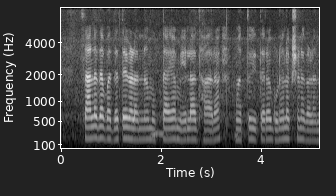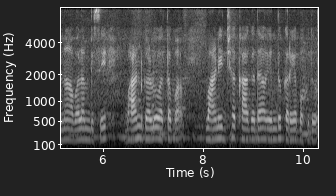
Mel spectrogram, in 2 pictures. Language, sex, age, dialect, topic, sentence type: Kannada, female, 18-24, Mysore Kannada, banking, statement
